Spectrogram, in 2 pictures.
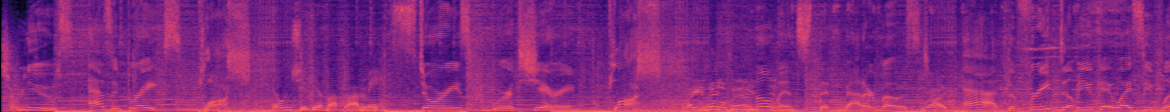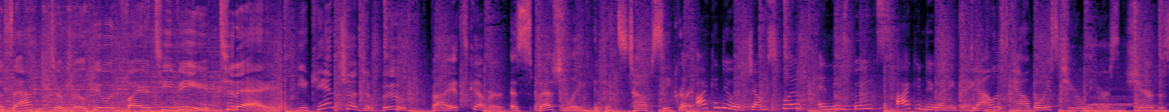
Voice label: tv affiliate women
